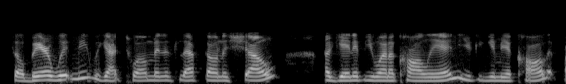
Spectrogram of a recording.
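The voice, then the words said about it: Congested, sick-sounding voice. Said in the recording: “I'm getting kind of sick, I guess, because my nose is getting stopped up. My throat is hurting. My mouth is dry.”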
